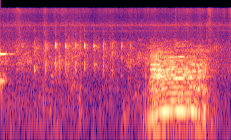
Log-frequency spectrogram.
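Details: A cow calving suddenly in the dark of night moos once, a long, deep, drawn-out low lasting about a second and a half, preceded by a series of light rhythmic clicks and taps.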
